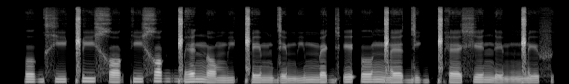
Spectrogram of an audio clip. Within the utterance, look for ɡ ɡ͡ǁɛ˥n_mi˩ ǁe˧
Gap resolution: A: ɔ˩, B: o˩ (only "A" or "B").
A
